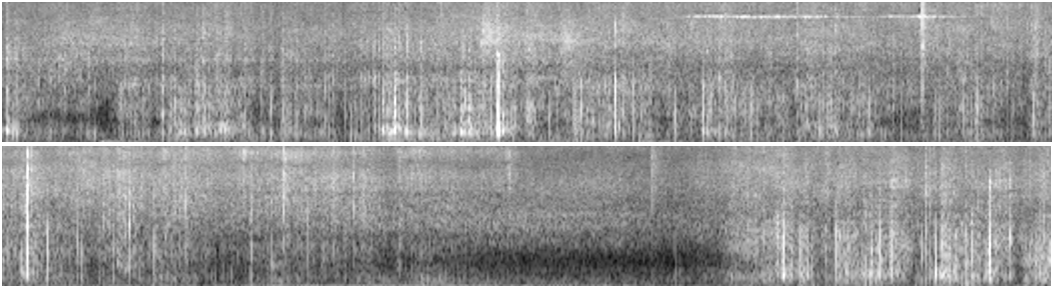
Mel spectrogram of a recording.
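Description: Fingernails on both hands quickly scratch and tap a large, flat, thin cork sheet resting on a blanket. Dry, crackling scratches mix with crisp, short taps, growing quieter in the middle before a louder flurry near the end.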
